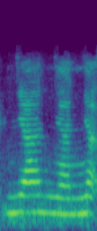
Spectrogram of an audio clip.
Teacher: si ustedes dicen ña ña ña ña ña ña va a ser el paladar duro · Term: sonido palatal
